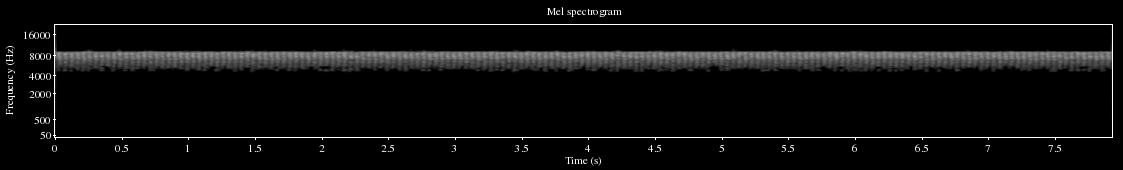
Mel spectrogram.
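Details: A 2020 recording of a Korean bush cricket producing a sustained, sizzling high trill that never breaks or varies, with nothing else audible.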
